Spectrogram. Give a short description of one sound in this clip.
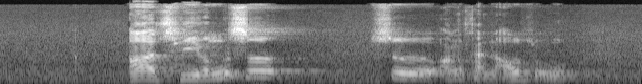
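An elderly man speaks calmly and expressively into a microphone.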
